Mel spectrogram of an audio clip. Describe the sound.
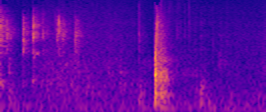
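A die being rolled during a board game: a quick run of light clicks, then one sharper clattering knock as it lands, followed by a few faint taps. The sound is quiet overall.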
